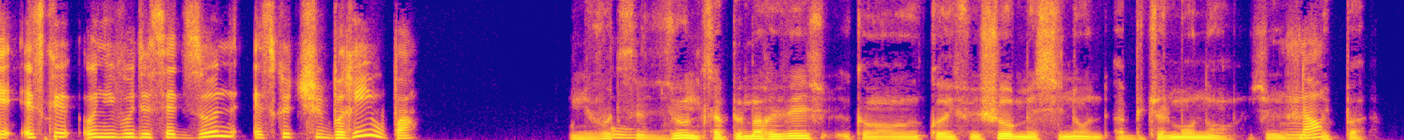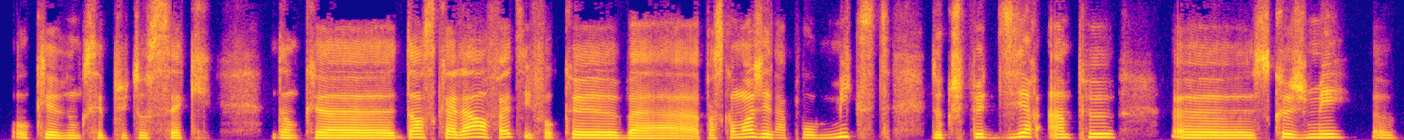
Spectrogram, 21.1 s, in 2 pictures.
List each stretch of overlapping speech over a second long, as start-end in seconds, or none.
none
